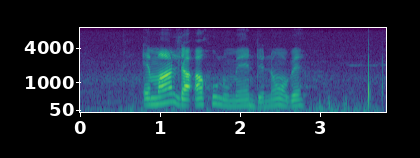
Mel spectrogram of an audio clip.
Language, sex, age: Swati, male, 22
